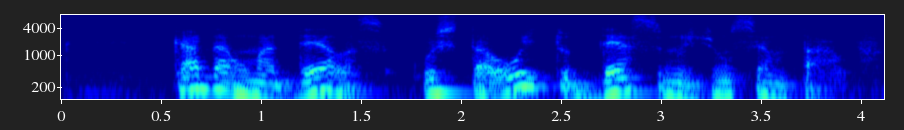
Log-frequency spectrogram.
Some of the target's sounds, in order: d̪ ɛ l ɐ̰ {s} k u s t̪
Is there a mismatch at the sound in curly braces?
no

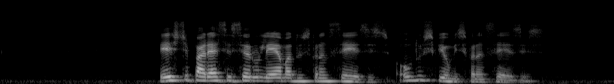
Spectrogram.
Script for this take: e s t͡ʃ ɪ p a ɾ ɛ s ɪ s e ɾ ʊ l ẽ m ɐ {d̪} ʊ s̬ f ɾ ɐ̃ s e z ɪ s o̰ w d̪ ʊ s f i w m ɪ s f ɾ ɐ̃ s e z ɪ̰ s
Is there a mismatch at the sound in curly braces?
no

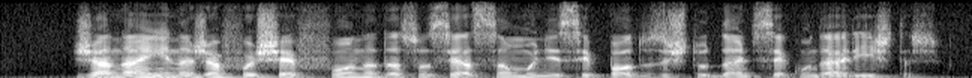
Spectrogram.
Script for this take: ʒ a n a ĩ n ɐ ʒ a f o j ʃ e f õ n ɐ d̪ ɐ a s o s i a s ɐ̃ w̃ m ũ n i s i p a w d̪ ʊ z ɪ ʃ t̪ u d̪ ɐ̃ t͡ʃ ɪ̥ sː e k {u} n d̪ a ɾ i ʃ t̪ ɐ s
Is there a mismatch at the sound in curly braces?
yes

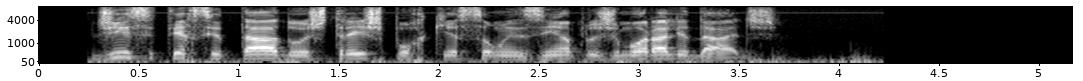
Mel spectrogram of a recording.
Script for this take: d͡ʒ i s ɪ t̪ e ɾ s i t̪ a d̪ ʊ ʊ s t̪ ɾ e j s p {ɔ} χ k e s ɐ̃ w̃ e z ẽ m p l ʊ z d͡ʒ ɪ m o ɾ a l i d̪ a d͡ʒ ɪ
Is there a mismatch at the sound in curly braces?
yes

